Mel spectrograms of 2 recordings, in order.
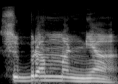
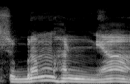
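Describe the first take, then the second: First: The h sound comes before the m. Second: The h sound comes after the m. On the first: The speaker calls it wrong. "వ్రాసినట్లుగానే పలకకూడదు" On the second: The speaker calls it right. "అని వలె పలకాలి"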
